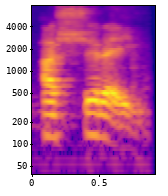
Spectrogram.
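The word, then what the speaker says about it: אשרי: de diferente manera y es la pal asre ashrei vamos a escribir la pronunciación aquí eh Muchas han sido las formas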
